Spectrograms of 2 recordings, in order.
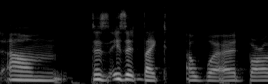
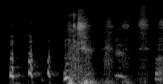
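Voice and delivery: laughing at herself; 12 semitones higher than usual. Real, not acted.

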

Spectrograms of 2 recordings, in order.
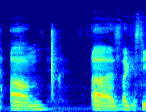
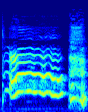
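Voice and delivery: very high drawn-out mock wail; hammed-up high cry of being overwhelmed. Acts out own tearful reaction.

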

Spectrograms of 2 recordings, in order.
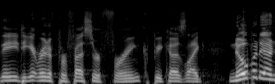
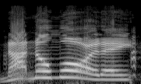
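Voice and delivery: higher and much louder cartoon snarl; mock gruff yell; 7 semitones higher, 11 dB louder, slower than usual. Bartender throwing out the record, hammed-up loud yell. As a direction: bark it like a cranky bartender. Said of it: "And he goes".

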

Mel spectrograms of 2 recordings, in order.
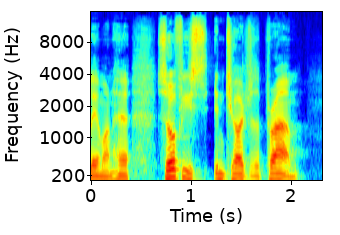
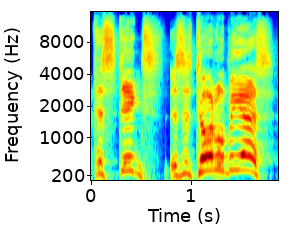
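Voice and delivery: high, loud mock outraged complainer; Bob Bulldog Briscoe; 8 dB louder than usual. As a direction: blow up like a cartoon grump. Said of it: "I'm Bob Bulldog Briscoe".

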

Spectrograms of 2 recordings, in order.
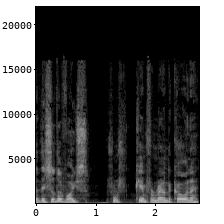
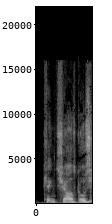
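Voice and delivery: ordinary talk

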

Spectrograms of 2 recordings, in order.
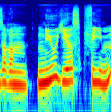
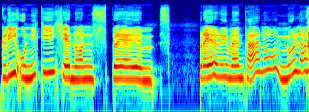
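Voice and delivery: slow, higher, hammed-up Italian; Italian reading; 5 semitones higher, 4 dB louder, much slower than usual. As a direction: read it out like a proud Italian. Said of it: "Auf welcher Sprache soll ich's denn vorlesen?".

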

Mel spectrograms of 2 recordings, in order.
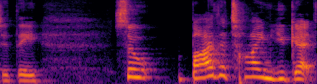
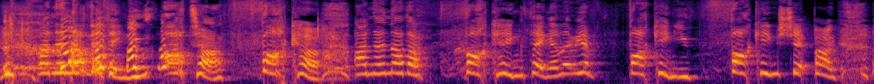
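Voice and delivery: high, laughing imitation of a tirade; mock ranting; 9 semitones higher, 5 dB louder than usual. Retelling her friend's dad's debate rant, mock ranting. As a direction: act out someone venting, amused by it. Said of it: "letting it all out".

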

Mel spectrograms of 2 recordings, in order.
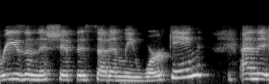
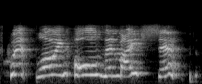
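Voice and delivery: high, indignant pirate complaint; high mock pirate outrage; angry pirate captain; 10 semitones higher than usual. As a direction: scold the cannons like Jack Sparrow. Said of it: "perfect. Flawless".

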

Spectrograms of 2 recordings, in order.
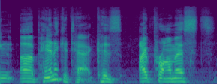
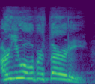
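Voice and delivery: boisterous Dutchman, high-pitched bad Dutch accent; badly faked Dutch accent, pitched up; attempted Dutch accent; 11 semitones higher, 4 dB louder than usual. Boisterous Dutch man accosts a tourist, attempted Dutch accent. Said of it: "I won't do the Dutch accent".

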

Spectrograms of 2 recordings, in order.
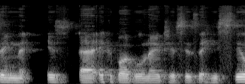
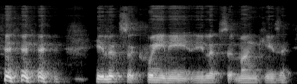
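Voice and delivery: ordinary talk, nothing marked

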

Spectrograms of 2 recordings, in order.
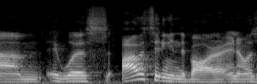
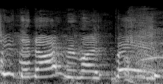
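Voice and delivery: high, loud, laughing through the words; laughing shout; 13 semitones higher, 5 dB louder than usual. Retold or imitated. The fan complains to Paul, laughing and high. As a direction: shout it while cracking up.

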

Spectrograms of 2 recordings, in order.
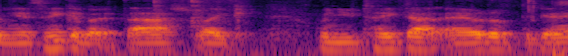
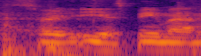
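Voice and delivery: normal talking voice

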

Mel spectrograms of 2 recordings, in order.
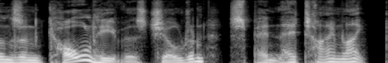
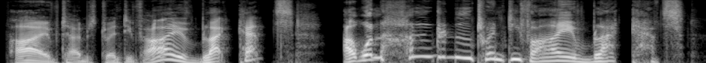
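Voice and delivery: much higher, slow crone chant; slow gloating incantation; 8 semitones higher than usual. A narrator's reading. Wise woman multiplying cats to scare visitors, gloating chant. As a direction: relish the spell like a gleeful witch. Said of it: "added the wise woman with a chuckle".

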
